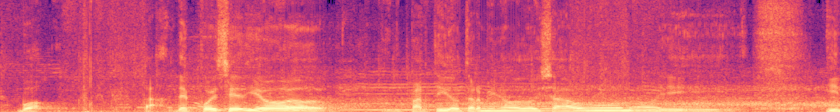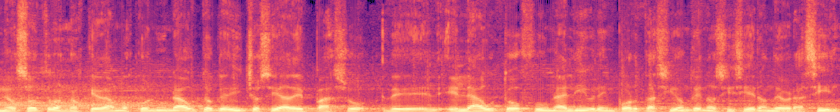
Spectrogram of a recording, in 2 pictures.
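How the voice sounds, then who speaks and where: A man's medium-pitched voice with a Uruguayan accent, at a fairly slow pace with ordinary pitch variation, over noticeable background noise. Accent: Rioplatense Spanish (Uruguayan). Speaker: former footballer. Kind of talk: interview testimony.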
